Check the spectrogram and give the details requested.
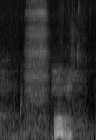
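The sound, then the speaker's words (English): A single long, breathy sniff inhales the aroma of a blue raspberry drink, then a short voiced grunt or hum of approval follows. “Sniff test.”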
